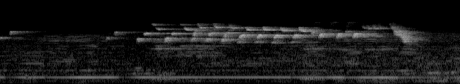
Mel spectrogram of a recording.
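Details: Spanish goldfinch performing clean song, 08/22/2018: a few scattered chirps, then a sustained stream of rapid tinkling twitters and trills closing with a brief harsh note, over a low steady hum.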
